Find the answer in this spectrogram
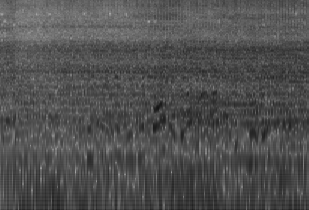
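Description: A vehicle engine idling with a steady low rumble, under the scattered voices of people talking.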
